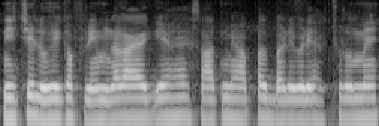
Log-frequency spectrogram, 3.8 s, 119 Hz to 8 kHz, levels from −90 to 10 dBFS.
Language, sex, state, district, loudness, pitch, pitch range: Hindi, male, Madhya Pradesh, Katni, -15 LUFS, 150 Hz, 145-155 Hz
